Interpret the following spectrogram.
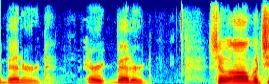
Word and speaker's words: Bedard: in pitching today is Erik Bedard Bedard Erik Bedard probably bettered Erik Bedard so on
